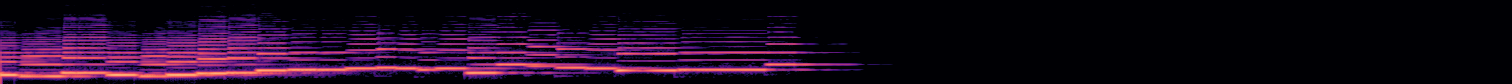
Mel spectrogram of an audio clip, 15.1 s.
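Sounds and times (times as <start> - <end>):
polska tune: 0.0 - 8.4.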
